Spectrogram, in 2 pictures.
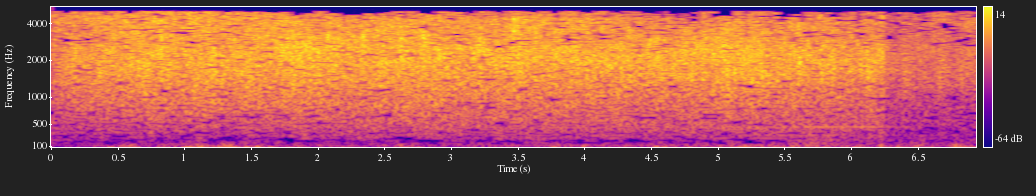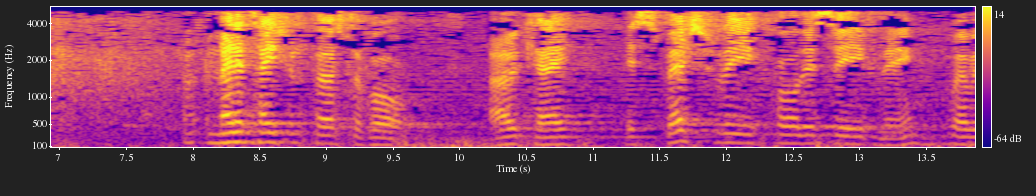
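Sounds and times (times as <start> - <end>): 
audience applauding to welcome the monk Ajahn Brahm: 0.0 - 8.0
speech: 8.2 - 13.8.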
